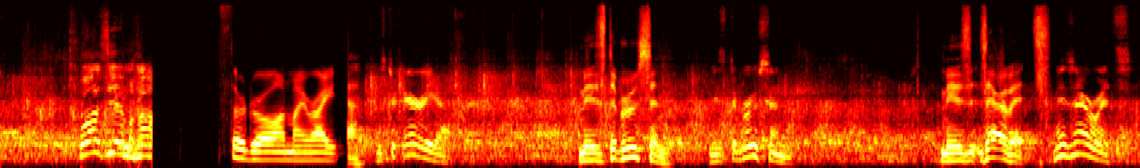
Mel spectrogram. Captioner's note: calling of recorded vote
